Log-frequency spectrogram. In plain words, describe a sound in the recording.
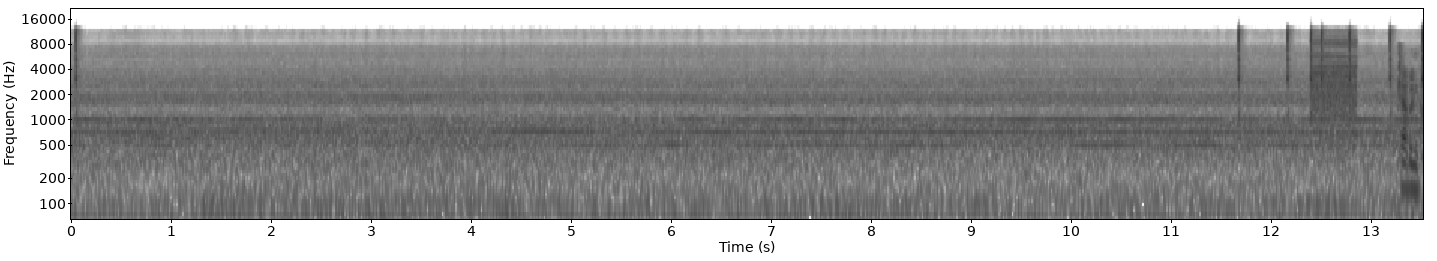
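A jet engine hums steadily as an airliner taxis.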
